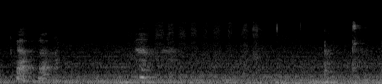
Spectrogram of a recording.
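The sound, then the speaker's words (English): Hands peel a hard-to-peel, juicy orange, making a steady stream of soft rubbing and tearing scrapes. The sound is low and continuous, with no clear separate events. “I am struggling with this orange and getting juice all over my hand.”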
